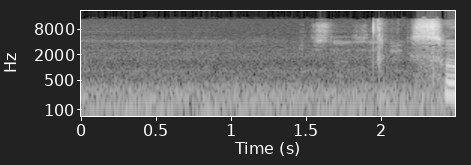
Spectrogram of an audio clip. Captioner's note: speaking French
